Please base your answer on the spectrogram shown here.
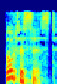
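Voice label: "otocyst", British English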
